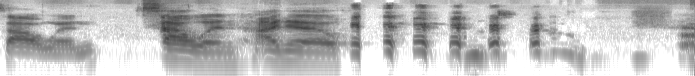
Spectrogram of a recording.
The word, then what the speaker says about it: Samhain: of Halloween Oh I thought Sammy Hagar no Sam Hayne is Halloween it's actually pronounced salwan Salin I know all right well in one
